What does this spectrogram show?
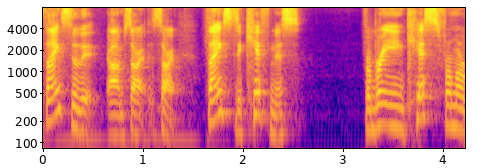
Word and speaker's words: KFMS: I like to abbreviate to KFMS, pronounced Kifmas. Yeah. Please say it like Just like Mike Tyson saying Christmas.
